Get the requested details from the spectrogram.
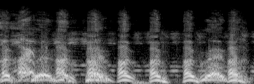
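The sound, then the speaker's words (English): A person imitates a German Shepherd's deep barking, about six or seven loud, rhythmic woofs in quick succession, with no other talk. “German Shepherd.”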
